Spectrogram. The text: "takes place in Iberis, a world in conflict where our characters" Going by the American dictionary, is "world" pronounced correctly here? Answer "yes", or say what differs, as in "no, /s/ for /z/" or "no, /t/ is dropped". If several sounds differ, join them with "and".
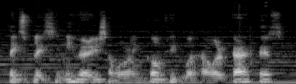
no, /d/ is dropped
